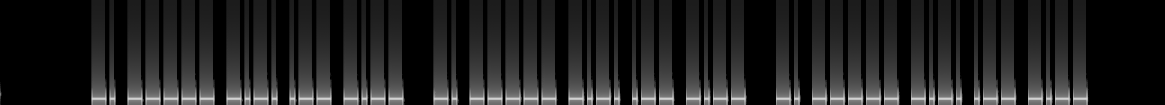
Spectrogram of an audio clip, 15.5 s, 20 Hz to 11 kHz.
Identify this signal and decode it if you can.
Morse code, heard as a keyed tone, about 20 wpm, 700 Hz. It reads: N0CWY N0CWY N0CWY
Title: USA Call Signs Repeated 3x 20wpm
